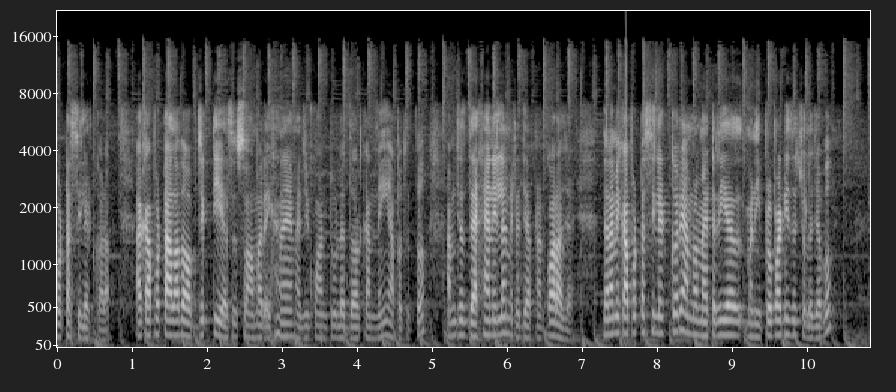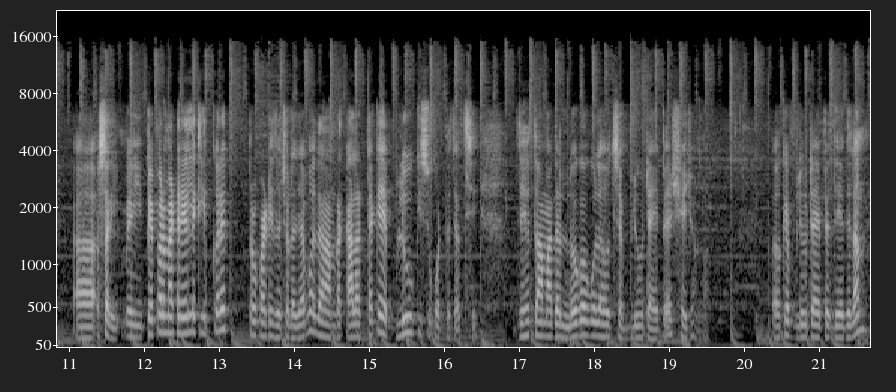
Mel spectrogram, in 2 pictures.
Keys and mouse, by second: 4.3 click, 12.1 click, 14.3 click, 15.8 click, 19.9 click.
